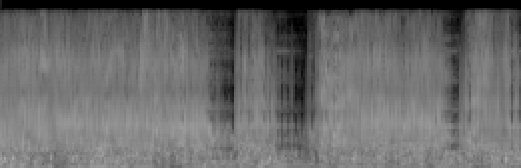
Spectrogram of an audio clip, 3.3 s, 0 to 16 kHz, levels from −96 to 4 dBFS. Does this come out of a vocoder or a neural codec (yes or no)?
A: yes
